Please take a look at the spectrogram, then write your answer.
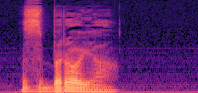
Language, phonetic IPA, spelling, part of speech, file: Polish, [ˈzbrɔja], zbroja, noun, Pl-zbroja.ogg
